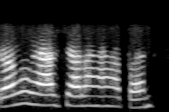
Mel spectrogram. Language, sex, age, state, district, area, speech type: Maithili, female, 30-45, Bihar, Sitamarhi, urban, conversation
